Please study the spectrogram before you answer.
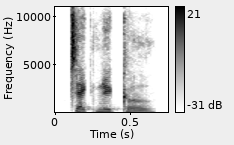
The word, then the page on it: technical: Indian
